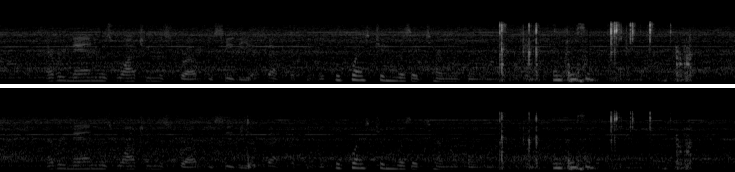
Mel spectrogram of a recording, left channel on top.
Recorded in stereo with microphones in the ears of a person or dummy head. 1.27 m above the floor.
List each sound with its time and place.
0.4 s a man speaking: 20° left (ahead or behind)
3.4 s a woman speaking: 20° left (ahead or behind)
5.0 s crushing: 35° left (ahead or behind)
